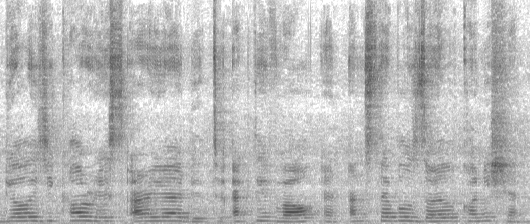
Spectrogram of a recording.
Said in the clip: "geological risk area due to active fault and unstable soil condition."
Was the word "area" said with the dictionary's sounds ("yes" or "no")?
yes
